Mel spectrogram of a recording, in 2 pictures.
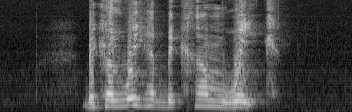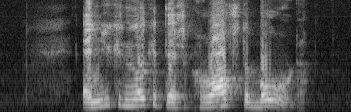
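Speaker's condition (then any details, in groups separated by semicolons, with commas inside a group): Cerebral palsy, spastic diplegia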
